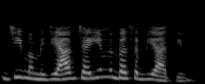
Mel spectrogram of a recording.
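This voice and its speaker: Woman voicing a sweet naive young bride, innocent and playful, bright high voice, dry recording. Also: expressive, brisk, no room sound, highs cut off.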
